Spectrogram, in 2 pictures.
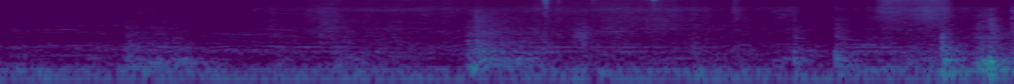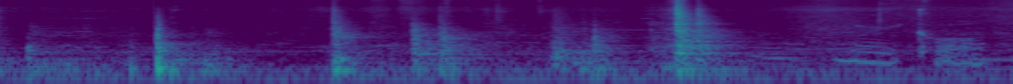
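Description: Objects being handled on a wooden shelf, giving a few sharp knocks and clinks, the loudest about six and eight and a half seconds in, over indistinct voices and a low background hum.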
